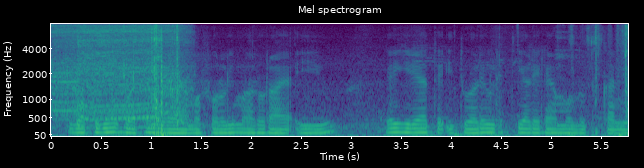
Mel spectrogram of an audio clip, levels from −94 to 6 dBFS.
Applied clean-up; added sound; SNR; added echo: none; Camera; 3 dB; none.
